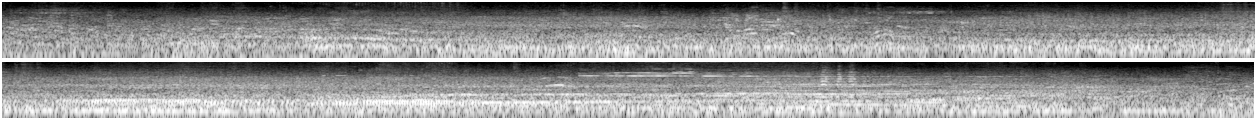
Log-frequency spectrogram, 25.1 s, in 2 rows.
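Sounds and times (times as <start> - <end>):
road traffic: 0.0 - 25.0
horn tooting: 17.9 - 23.1.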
